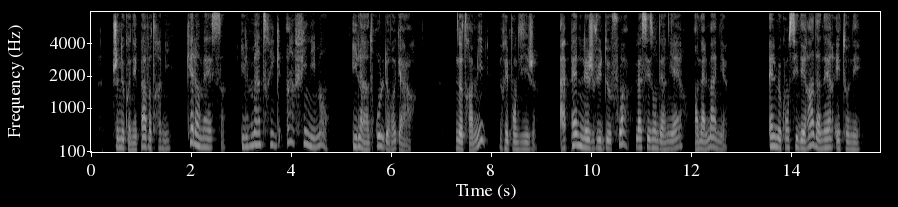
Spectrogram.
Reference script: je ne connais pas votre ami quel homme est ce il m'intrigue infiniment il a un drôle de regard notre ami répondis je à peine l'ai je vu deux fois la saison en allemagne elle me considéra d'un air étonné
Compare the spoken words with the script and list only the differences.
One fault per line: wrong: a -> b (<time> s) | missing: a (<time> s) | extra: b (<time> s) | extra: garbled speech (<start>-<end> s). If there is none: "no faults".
extra: dernière (11.3 s)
